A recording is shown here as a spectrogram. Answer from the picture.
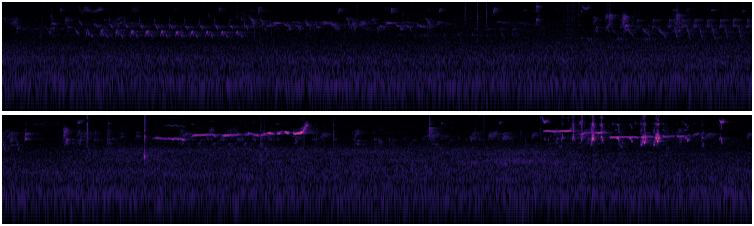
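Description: Faint birdsong over low hiss: short trills and chirps, a rising whistled call a little past the middle, and a busier run of calls near the end.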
